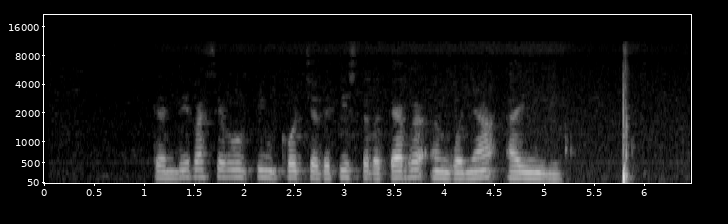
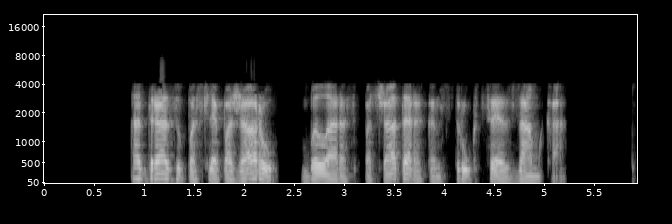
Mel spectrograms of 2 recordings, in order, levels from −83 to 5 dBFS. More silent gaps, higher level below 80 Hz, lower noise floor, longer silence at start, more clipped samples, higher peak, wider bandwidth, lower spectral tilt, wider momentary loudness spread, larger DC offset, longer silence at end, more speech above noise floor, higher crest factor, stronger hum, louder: second, none vs 2.38-2.57 s; about the same, -50 dBFS vs -50 dBFS; second, -66 dBFS vs under -90 dBFS; first, 1.1 s vs 0.85 s; neither; about the same, 0 dBFS vs -2 dBFS; first, 11.5 kHz vs 7.2 kHz; first, -8.5 dB/octave vs -7 dB/octave; about the same, 10 LU vs 10 LU; neither; second, 0.6 s vs 0.75 s; second, 38 dB vs over 71 dB; first, 28 dB vs 20 dB; neither; second, -28 LUFS vs -19 LUFS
